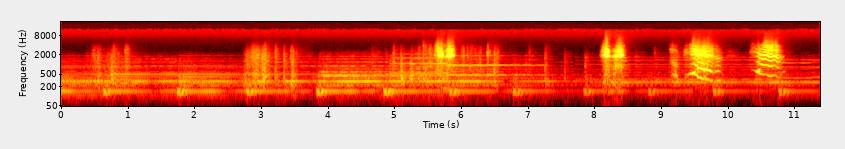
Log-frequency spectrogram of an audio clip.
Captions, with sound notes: (thuds) - Jeanette. Jeanette! - Oh, Pierre. Pierre!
